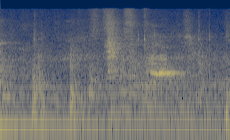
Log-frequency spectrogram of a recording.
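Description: Shuffling footsteps and rustling of several people moving about a small room, with scattered short knocks over a steady low hum and a brief indistinct vocal sound about one and a half seconds in.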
